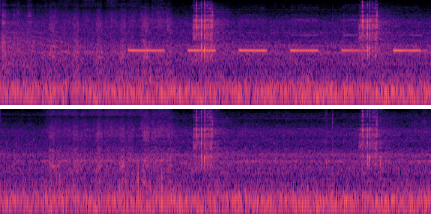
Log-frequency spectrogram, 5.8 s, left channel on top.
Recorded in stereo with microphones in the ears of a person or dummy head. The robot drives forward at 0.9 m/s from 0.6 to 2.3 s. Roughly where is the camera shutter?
Centre.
